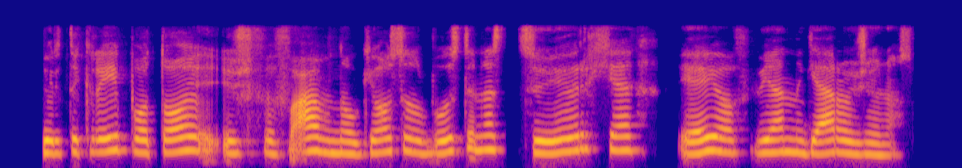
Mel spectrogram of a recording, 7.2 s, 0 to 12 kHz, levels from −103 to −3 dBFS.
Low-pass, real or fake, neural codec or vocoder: 7.2 kHz; real; none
